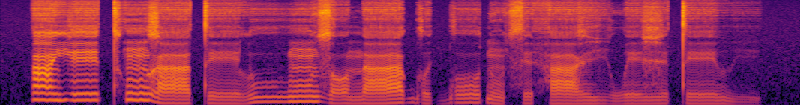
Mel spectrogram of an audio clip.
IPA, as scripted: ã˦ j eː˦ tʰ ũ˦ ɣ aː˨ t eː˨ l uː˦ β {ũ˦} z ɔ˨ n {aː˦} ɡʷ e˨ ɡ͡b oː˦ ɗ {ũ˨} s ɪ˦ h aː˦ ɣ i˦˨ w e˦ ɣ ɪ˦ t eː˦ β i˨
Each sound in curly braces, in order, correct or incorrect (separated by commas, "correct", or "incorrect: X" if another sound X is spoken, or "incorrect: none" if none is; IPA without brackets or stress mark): correct, incorrect: aː˨˦, correct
